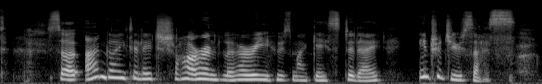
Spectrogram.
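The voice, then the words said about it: Hoarse, nearly lost voice. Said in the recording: “As you can hear from my voice, I've lost it... I haven't got a voice.”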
